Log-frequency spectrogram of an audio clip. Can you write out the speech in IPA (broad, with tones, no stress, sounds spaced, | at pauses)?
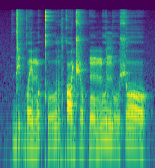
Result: d i˨ ɡʷ eː˨ m ʊ˦ kʼ uː˨˦ r k ɔ˨ d͡ʒ ʊ˨ p ũ˨ m u˦ ɲ uː˨ ʃ oː˦˨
